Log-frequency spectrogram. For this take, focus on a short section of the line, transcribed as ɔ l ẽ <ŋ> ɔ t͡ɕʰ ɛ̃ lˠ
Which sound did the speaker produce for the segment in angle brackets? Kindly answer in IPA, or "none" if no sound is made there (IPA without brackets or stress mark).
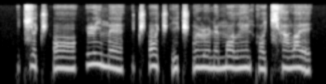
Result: k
